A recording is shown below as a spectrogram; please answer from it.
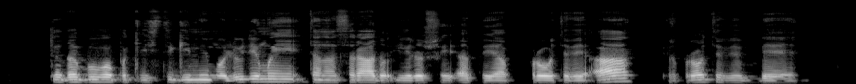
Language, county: Lithuanian, Vilnius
